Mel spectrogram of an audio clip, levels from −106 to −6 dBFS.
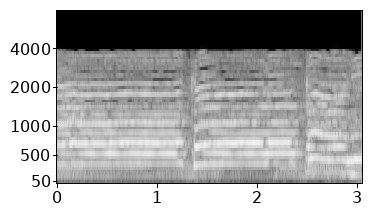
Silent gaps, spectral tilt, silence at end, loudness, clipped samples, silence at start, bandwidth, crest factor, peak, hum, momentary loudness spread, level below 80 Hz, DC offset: none; -10 dB/octave; 0 s; -17 LUFS; under 0.1%; 0 s; 4 kHz; 10 dB; -6 dBFS; none; 2 LU; -62 dBFS; under 0.1%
